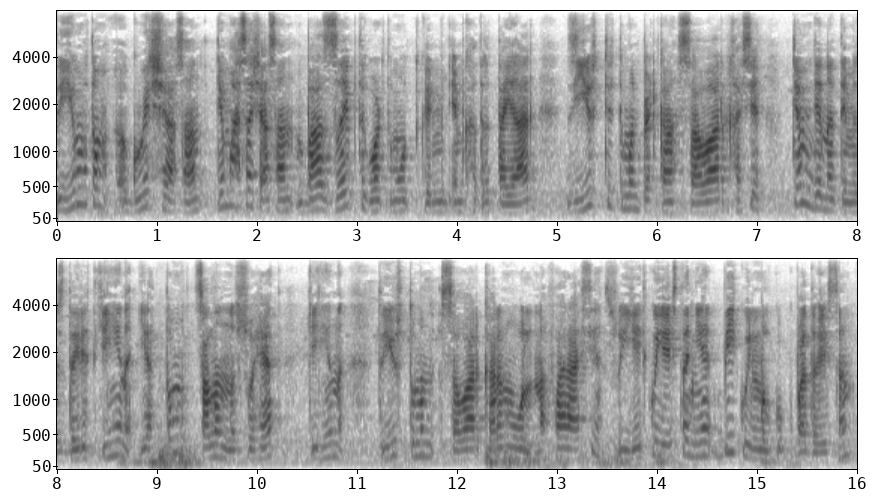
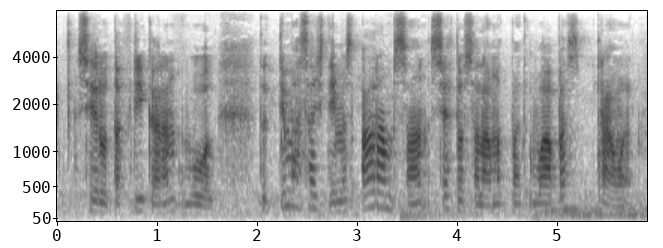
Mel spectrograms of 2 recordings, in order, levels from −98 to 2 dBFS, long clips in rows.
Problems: none marked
